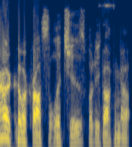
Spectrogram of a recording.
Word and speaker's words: lich: friends that pronounce lich as leech. Or leash. Yeah, no, Guess what? sucker. They're pronouncing it wrong.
